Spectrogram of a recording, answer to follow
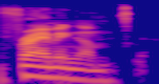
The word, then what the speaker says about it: Framingham: You grew up in Framingham.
